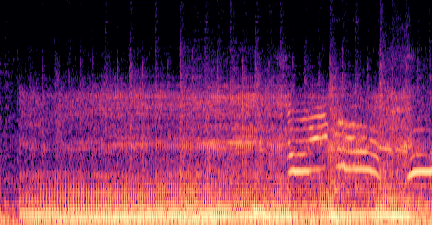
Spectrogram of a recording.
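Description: Small pit bike's engine running steadily as it is ridden, heard under loud backing music that starts just after the beginning.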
